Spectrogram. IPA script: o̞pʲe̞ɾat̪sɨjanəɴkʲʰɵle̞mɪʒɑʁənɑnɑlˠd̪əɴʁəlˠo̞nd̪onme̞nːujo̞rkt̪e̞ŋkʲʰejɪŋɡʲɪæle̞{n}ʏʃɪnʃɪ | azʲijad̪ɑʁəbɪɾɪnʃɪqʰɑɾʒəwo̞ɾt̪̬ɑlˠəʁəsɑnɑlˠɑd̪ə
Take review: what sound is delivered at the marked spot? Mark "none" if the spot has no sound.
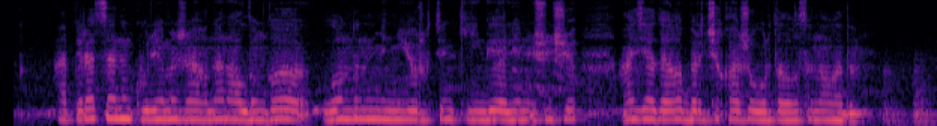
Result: m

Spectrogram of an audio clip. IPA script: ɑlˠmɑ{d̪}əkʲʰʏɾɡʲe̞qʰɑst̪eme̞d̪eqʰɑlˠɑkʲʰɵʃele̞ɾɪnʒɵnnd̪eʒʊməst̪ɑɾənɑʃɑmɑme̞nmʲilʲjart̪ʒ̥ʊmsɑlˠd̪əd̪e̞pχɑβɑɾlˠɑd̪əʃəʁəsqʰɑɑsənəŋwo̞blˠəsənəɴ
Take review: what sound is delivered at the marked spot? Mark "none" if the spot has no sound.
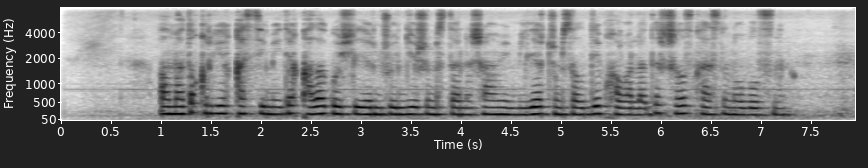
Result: t̪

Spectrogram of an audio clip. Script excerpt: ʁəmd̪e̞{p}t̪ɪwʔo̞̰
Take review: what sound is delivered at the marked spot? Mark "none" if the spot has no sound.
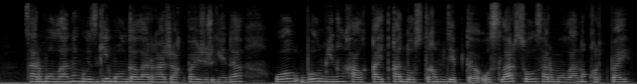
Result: p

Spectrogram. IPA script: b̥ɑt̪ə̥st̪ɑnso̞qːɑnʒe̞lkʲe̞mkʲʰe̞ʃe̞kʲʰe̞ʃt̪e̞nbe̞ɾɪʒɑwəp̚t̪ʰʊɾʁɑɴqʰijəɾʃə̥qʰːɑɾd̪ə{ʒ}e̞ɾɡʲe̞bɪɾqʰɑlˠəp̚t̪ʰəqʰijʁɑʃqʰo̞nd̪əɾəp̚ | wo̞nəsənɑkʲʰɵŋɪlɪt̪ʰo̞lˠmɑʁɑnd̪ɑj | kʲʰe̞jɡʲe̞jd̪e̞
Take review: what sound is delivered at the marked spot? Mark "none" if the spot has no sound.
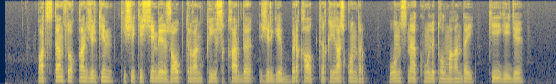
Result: ʒ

